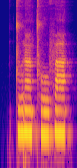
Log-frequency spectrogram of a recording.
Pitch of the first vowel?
low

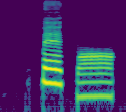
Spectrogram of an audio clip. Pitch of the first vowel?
high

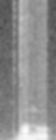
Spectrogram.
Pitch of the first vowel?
low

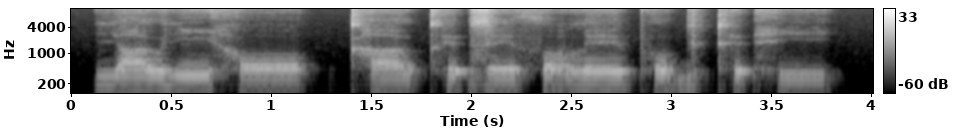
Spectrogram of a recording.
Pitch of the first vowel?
high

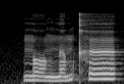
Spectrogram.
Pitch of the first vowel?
low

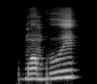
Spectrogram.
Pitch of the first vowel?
low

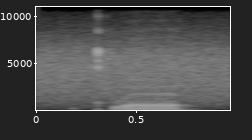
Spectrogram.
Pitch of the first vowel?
low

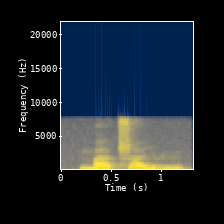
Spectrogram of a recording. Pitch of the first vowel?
falling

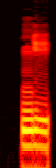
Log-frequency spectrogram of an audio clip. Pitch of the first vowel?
high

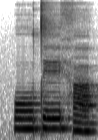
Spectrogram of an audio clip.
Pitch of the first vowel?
high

